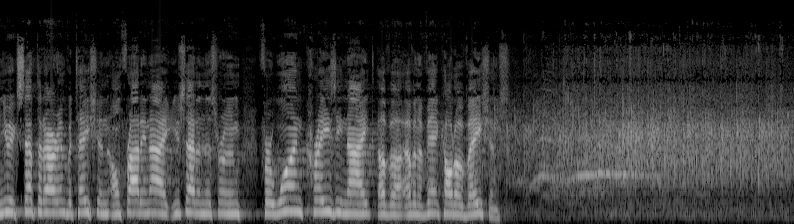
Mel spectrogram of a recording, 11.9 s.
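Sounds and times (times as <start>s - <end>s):
speech: 0.0s - 7.7s
audience clapping: 7.6s - 11.9s.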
